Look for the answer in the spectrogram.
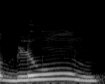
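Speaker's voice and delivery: ब्लूम with a drawn-out oo; ब्लूम, oo stretched long. Shown as a demonstration. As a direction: hold the vowel in ब्लूम before closing on m. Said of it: "long है".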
